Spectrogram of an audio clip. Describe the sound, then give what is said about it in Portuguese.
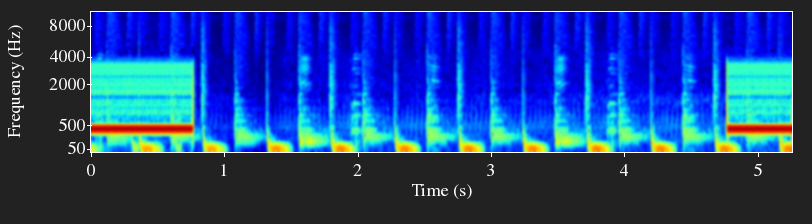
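A telephone being dialed to call someone: a loud steady electronic tone opens and closes the sequence, with an even, rapid run of short pulses in between. “Então, vamos ligar pro Newton.”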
